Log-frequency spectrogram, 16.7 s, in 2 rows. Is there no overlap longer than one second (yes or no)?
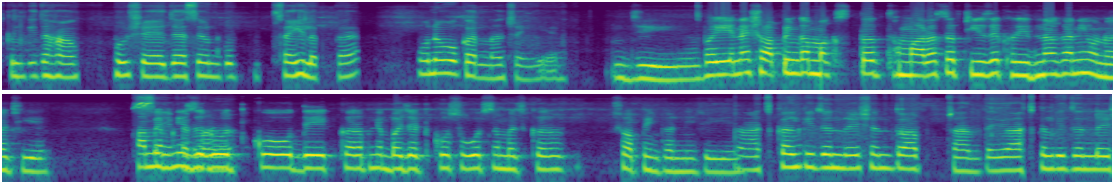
yes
